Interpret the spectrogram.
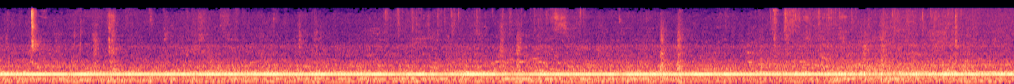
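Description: Electric train running at a steady speed, heard from inside the front cab: a steady humming tone over the rumble of the wheels on the rails, with a few faint clicks.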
